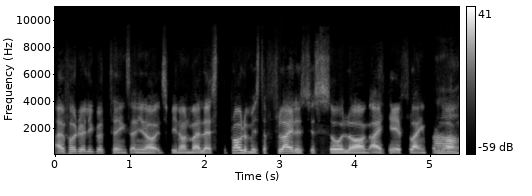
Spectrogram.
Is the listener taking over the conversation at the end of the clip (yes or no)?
no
